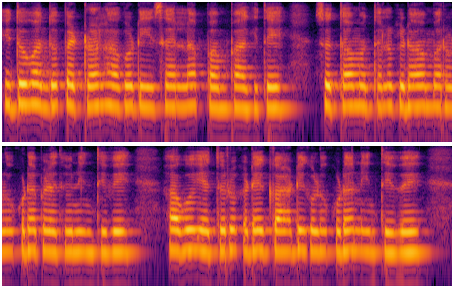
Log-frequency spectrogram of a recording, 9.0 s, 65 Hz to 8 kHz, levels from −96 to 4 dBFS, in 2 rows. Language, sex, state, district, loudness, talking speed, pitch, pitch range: Kannada, female, Karnataka, Bidar, -16 LUFS, 100 wpm, 220 Hz, 215-225 Hz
